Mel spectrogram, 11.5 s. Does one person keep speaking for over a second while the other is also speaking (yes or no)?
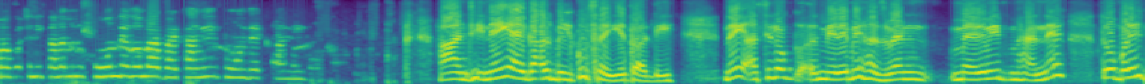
no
